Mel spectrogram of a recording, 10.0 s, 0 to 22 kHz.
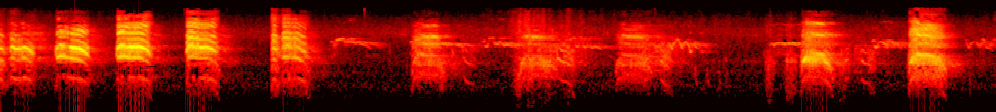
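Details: Gulls on 27 December 2017, a quick burst of loud harsh calls followed by softer, scratchier notes and thin high whistles, then two more loud calls near the end.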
